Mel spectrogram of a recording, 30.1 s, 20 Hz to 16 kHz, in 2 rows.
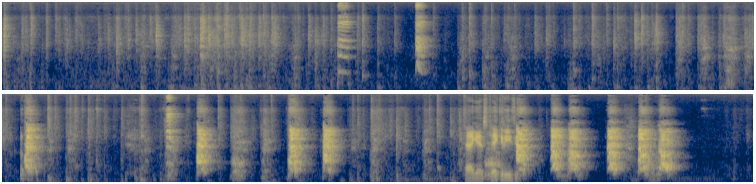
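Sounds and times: dog barking: 0:15.4 - 0:15.9, 0:18.3 - 0:19.8, 0:20.7 - 0:22.0, 0:25.3 - 0:28.8.

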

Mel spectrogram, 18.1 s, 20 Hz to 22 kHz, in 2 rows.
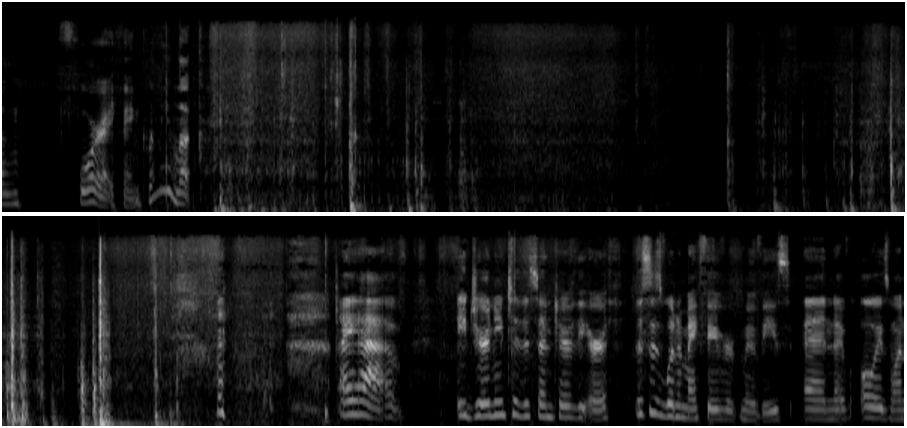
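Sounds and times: knocks and clunks: 0:07.2 - 0:11.0.

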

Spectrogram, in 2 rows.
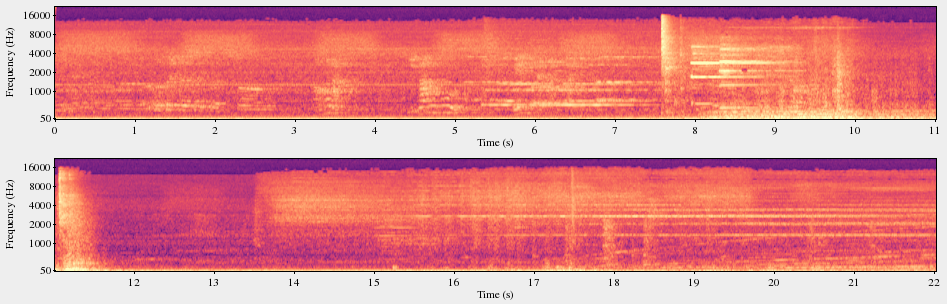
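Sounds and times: low hum from standing train: 0:00.0 - 0:22.0
train doors closing with a thud: 0:07.6 - 0:11.8, 0:15.1 - 0:19.4.

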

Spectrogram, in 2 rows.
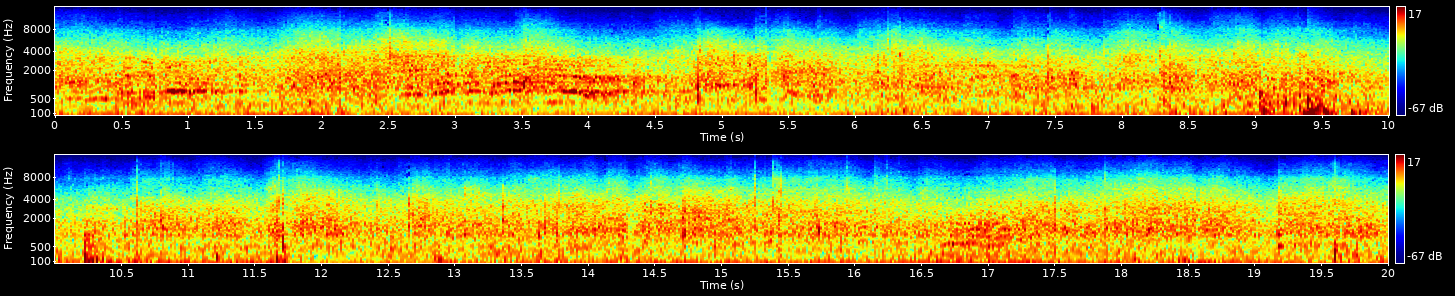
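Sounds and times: sticks and puck knocking: 0:08.3 - 0:16.4, 0:17.2 - 0:20.0.

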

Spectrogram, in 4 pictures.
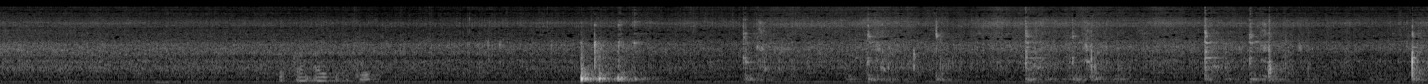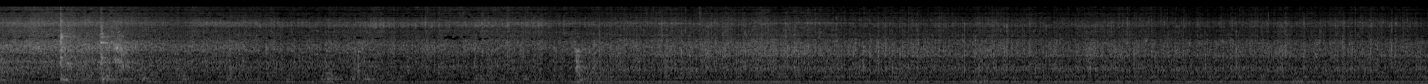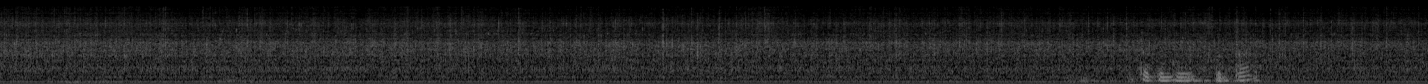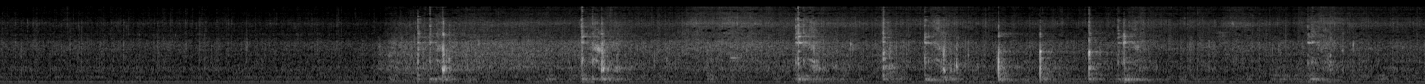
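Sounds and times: food sizzling in a wok: 0:00.0 - 0:57.0
metal spatula scraping pan: 0:07.4 - 0:11.4, 0:12.0 - 0:13.1, 0:14.1 - 0:15.8, 0:46.7 - 0:47.7, 0:48.4 - 0:56.7.

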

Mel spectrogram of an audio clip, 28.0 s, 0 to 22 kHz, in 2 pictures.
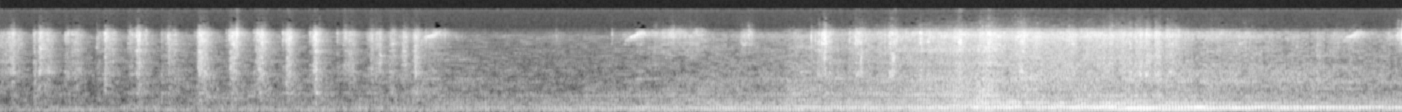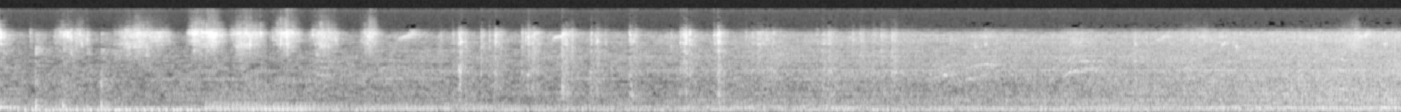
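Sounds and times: trowel scraping wet cement: 0:00.0 - 0:04.6, 0:06.4 - 0:12.2, 0:13.4 - 0:23.3
vehicle engine passing by: 0:04.2 - 0:28.0.

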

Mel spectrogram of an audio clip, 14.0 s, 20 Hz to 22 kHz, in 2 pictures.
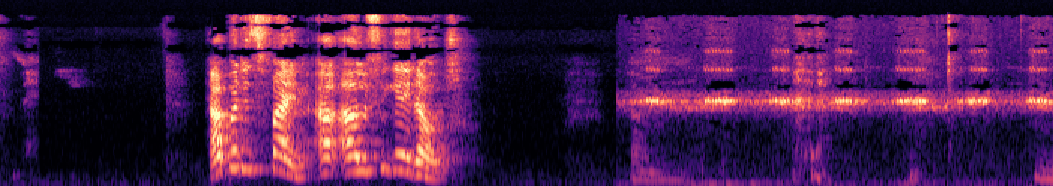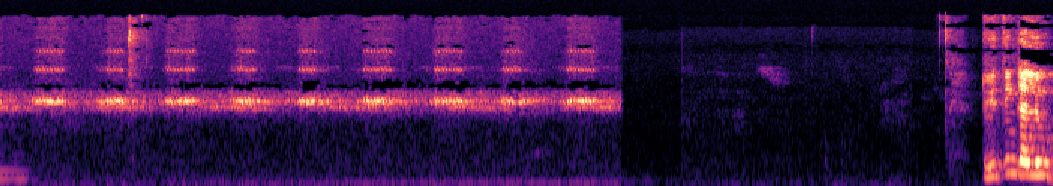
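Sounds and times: cricket chirping: 0:04.1 - 0:11.2.

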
